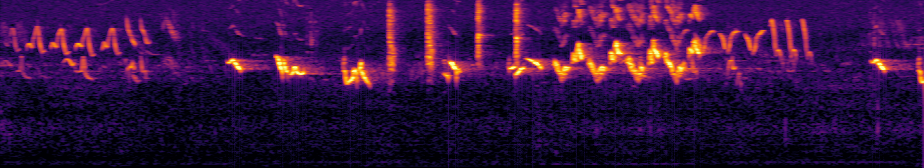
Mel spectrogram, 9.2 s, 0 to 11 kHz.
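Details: Northern mockingbird singing a medley of many sounds in Savannah, New York, 23 May 2021; after a quiet start, rapid repeated rising trills, sharp clicks and looping whistled notes pour out in a busy, shifting stream.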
